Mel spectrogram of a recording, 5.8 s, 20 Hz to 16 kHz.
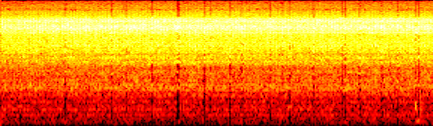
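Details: Gardena 380 C push reel mower spun backwards by a drill while backlapping with 120-grit compound: steady, even whirring with no rhythmic knock from any blade; smooth rotation.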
